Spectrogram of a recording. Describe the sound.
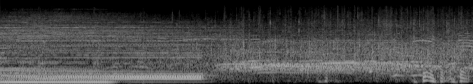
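A sustained, buzzing musical tone gives way after about two seconds to a dense wash of audience applause, loud and steady, with voices rising over the clapping.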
